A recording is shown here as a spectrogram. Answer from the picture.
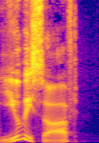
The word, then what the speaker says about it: Ubisoft: That's how we can remember how to pronounce Ubisoft, is by saying Ubisoft, you can do it.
